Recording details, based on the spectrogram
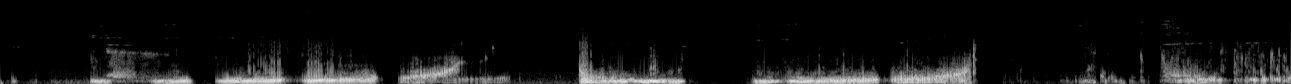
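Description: Loud, drawn-out gurgling and groaning rumbles in bursts with short pauses; ordinary stomach growling.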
